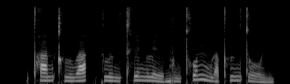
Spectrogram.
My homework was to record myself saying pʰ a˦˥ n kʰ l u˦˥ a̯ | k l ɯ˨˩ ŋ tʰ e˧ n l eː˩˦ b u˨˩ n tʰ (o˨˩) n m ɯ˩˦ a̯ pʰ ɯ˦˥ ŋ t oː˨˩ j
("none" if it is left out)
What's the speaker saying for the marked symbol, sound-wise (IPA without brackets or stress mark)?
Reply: o˥˩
